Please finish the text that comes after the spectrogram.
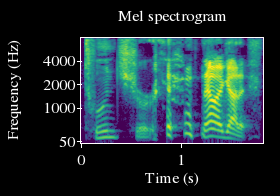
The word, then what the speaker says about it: Tunch: you think I'm misspeaking, it's Tunch, like punch. For a while there, I was saying it wrong, right?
